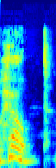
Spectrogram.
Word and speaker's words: helped: Es decir, que estas dos, la ed, se van a pronunciar como una T. En ese caso, yo no puedo decir helped, yo digo helped, helped. Después de la P voy a pronunciar una T.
